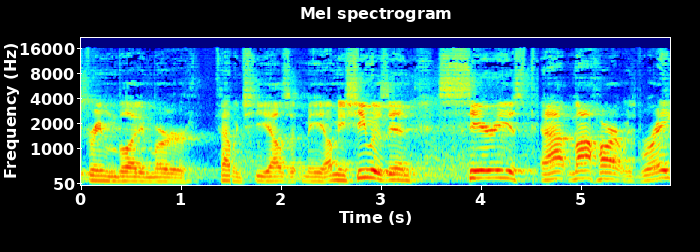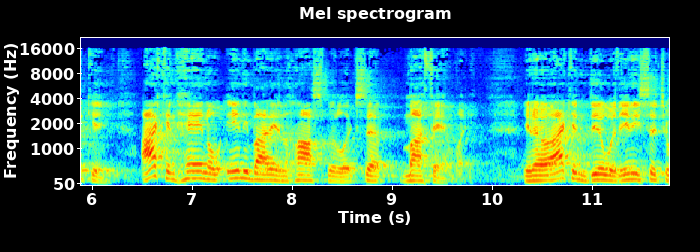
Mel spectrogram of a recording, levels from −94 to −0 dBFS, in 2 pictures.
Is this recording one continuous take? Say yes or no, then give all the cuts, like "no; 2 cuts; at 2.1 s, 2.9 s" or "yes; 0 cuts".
no; 3 cuts; at 1.5 s, 4.6 s, 5.5 s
